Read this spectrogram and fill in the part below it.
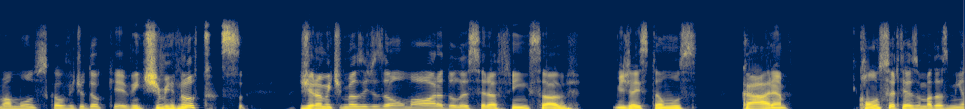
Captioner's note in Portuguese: risos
